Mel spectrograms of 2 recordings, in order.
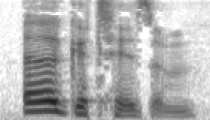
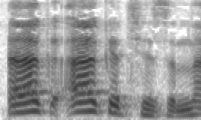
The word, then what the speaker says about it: ergotism: Ergotism. – Ergotism, that's it, yeah.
